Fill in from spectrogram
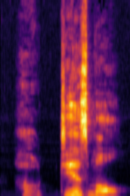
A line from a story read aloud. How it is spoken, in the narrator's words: he groaned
